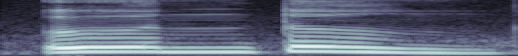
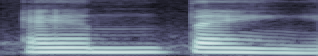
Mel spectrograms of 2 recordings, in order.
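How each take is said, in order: First: The first vowel is a deeper eu sound. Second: The first vowel is a clear e sound. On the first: It means mirror. "E-nya itu E lebih dalam gitu" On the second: It means easy. "kalau E curek pelafalannya E"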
